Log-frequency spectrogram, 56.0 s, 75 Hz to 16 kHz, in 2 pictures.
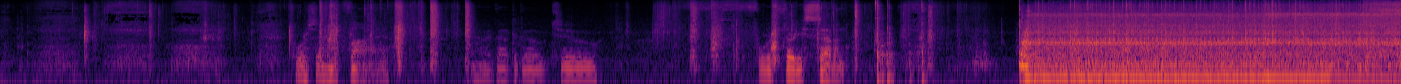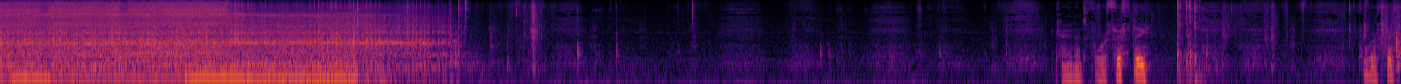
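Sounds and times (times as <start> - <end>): bench lathe motor hum: 20.4 - 37.4.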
